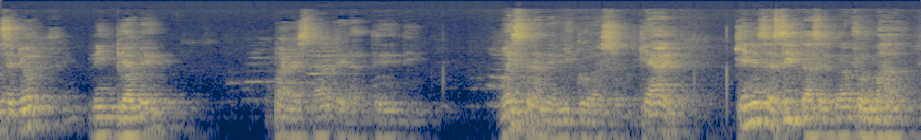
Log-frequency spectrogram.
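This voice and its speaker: A man's voice: high-pitched, warm tone, a little hiss or hum. A man preaching a sermon as pastor, emphatic, throwing questions to the congregation and answering them himself. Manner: emphatic call-and-response preaching. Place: church hall. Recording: echoey church hall from far off.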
